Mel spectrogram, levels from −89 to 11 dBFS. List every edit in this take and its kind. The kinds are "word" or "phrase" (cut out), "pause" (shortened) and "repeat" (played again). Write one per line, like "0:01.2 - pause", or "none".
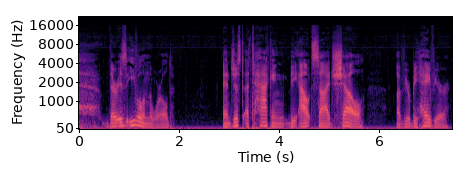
none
